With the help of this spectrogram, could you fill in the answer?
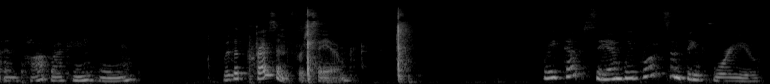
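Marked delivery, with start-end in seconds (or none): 5.4-7.6 put-on parent waking child.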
